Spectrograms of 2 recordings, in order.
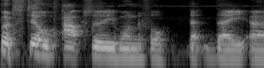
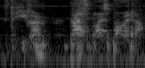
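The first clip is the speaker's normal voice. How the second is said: very soft, breathy, barely voiced whisper. Recalling what they told someone during a lecture about their spider, retelling a whisper. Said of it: "I know I'm whispering because that's how it was".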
